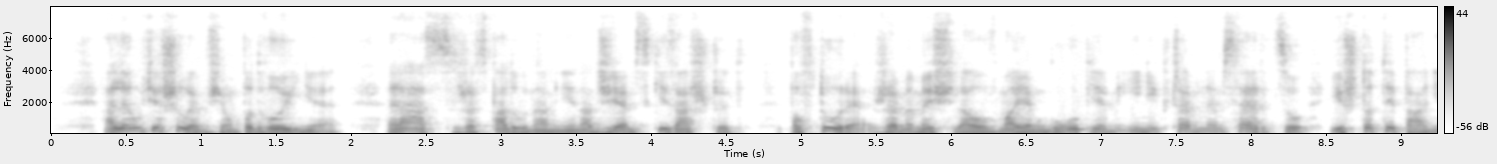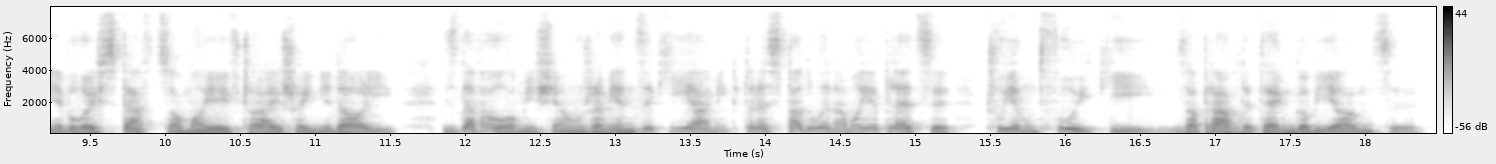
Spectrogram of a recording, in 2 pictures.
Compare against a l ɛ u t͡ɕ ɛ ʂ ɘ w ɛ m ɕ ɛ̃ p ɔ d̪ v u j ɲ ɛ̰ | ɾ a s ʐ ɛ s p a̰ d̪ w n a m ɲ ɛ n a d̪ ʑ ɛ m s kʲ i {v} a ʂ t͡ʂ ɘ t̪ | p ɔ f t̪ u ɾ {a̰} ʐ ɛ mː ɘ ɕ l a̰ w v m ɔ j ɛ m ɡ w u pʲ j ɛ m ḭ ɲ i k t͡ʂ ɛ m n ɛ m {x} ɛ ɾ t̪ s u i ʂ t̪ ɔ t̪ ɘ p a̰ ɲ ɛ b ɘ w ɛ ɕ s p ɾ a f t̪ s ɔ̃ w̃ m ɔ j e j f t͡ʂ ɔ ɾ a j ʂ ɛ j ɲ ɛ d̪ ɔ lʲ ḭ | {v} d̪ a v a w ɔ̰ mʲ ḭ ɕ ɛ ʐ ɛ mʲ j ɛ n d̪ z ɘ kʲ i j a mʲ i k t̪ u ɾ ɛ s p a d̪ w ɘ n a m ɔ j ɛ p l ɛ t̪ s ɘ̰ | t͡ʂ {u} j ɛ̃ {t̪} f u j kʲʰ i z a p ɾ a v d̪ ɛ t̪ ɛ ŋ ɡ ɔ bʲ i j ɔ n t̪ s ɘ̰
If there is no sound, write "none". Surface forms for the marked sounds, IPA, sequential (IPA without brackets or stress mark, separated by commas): z, ɛ̰, s, z, u, t̪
